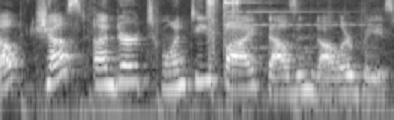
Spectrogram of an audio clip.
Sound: cash register dings

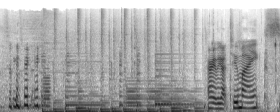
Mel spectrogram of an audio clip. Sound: person laughing

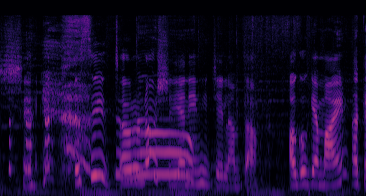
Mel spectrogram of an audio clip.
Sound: speaking Amharic

